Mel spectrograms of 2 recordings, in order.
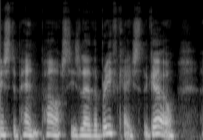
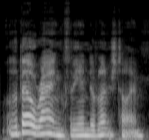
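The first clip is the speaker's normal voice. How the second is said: plain reading voice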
